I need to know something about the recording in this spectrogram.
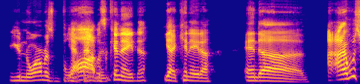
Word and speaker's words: Kaneda: They like he's or as I still pronounce it every time I see it, Canada. It's fair. He'll be like he's morphing into that enormous blob. Yeah, that was Kaneda.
